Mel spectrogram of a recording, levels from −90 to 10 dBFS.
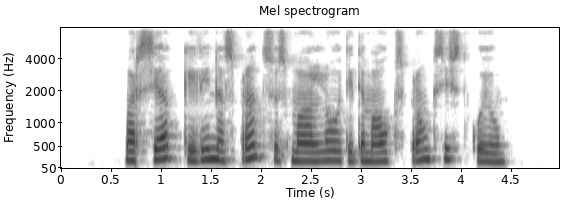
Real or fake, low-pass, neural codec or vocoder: fake; 7.2 kHz; vocoder, 44.1 kHz, 128 mel bands every 512 samples, BigVGAN v2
